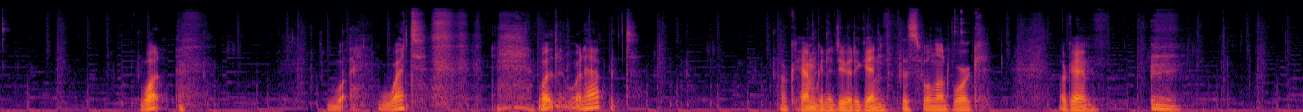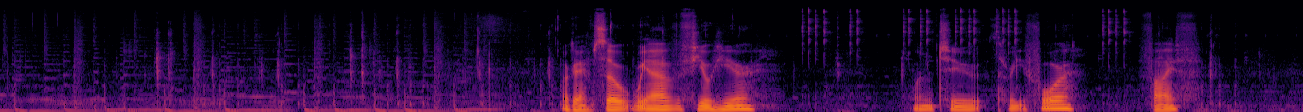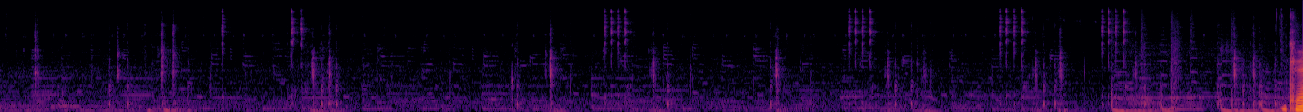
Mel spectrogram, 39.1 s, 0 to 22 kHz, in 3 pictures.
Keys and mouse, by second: 1.2 shift+middle click, 1.4 middle click, 2.1 middle click, 3.5 middle click, 3.8 shift+middle click, 4.0 middle click, 4.4 shift+middle click, 4.7 middle click, 5.5 alt+z, 6.6 shift+middle click, 6.9 middle click, 7.6 shift+middle click, 8.4 Tab, 8.4 middle click, 9.0 x, 9.0 shift+middle click, 9.2 middle click, 9.5 click, 14.6 Tab, 15.0 middle click, 15.2 middle click, 15.8 middle click, 16.5 3, 16.8 shift+middle click, 17.1 middle click, 17.8 middle click, 18.4 shift+middle click, 18.6 middle click, 18.9 shift+middle click, 19.1 middle click, 19.4 shift+middle click, 21.0 click, 21.5 shift+click, 22.2 shift+click, 23.3 middle click, 24.0 shift+click, 24.5 shift+middle click, 24.7 middle click, 25.0 shift+middle click, 25.2 middle click, 26.2 3, 27.1 middle click, 27.6 c, 29.2 shift+middle click, 29.4-31.2 middle drag, 32.1 shift+click, 32.2 shift+click, 32.7-33.7 middle drag, 34.5 shift+click, 34.6 shift+click, 34.9 middle click, 36.0 shift+click, 36.4 middle click, 37.1 shift+click, 37.4 middle click, 38.4 shift+middle click, 38.6 middle click.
